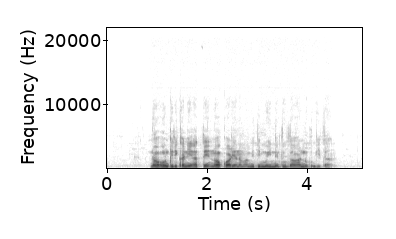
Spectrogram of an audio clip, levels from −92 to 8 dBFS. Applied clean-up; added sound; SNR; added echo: none; none; none; none.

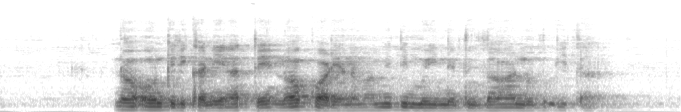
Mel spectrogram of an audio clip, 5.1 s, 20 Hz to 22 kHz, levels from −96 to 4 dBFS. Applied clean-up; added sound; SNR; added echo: none; none; none; reverberation time 0.7 s.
